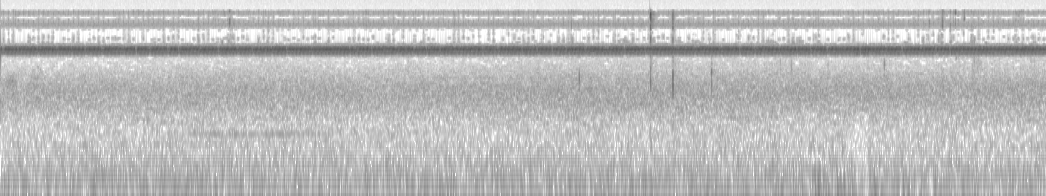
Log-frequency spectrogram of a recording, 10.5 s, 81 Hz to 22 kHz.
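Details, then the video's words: Crickets chirping at a clear, calm summer sunrise in Toronto's Humber Bay Shores, 28 July 2020, about 20ºC: a steady, unbroken high thin trill throughout, over a low city rumble, with a few faint brief bird chirps near the end. "Serene Summer Toronto Morning With Chirping Crickets"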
